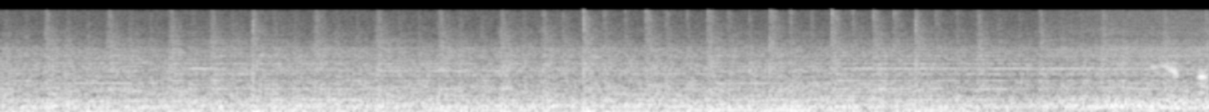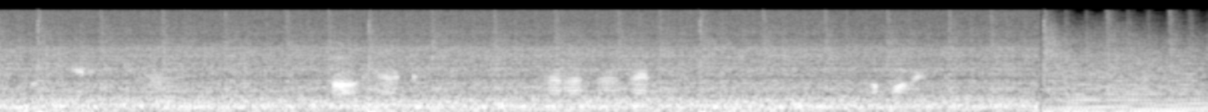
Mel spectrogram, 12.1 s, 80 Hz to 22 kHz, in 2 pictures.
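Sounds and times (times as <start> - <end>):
aircraft engine drone: 0.0 - 12.0
muffled voices: 2.1 - 11.2.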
